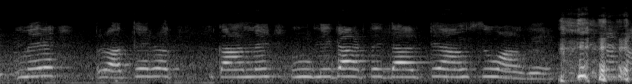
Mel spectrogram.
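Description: A young girl singing a short sing-song tune, a string of short held notes on nearly level pitch, with a brief louder burst of voice near the end.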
